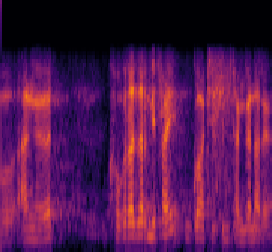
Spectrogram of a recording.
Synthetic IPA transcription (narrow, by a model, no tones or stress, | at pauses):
a̰ŋɯt̚ | kʰɔkʰɾazaɾnipʰajɡɔɦatʰisimtʰaŋɡanaɾɯ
